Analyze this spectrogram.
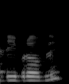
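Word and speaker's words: de Broglie: आगे साइंटिस्ट आएगा डी ब्रोगली, या उसे डी ब्रॉय कहते हैं, मगर स्पेलिंग कुछ ऐसी है।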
